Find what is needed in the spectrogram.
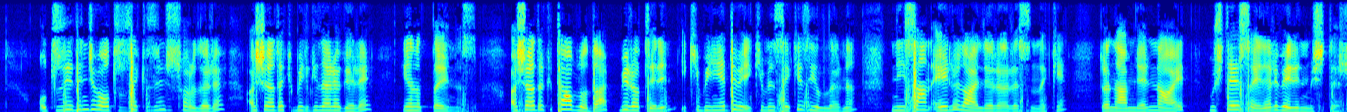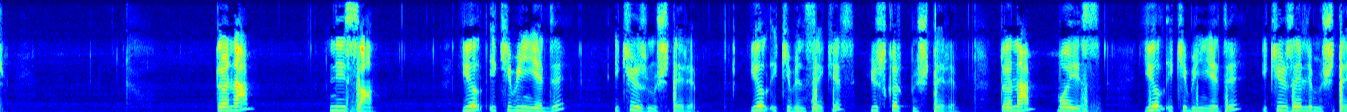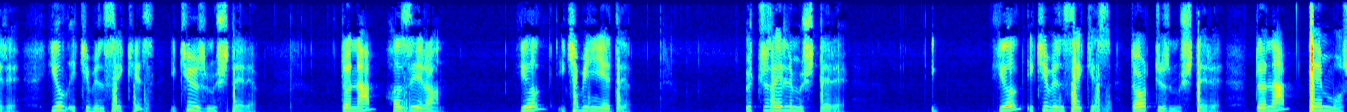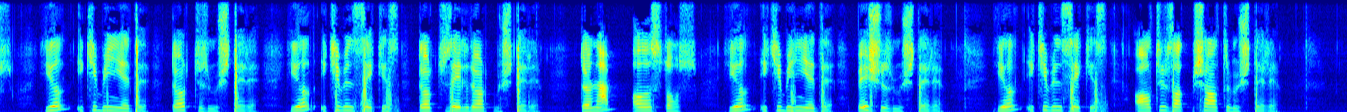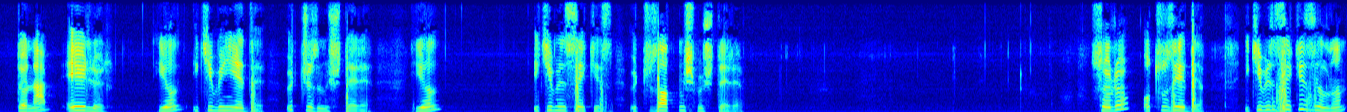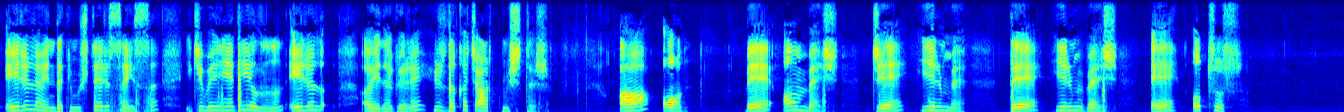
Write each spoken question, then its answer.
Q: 2008 yılının Eylül ayındaki müşteri sayısı 2007 yılının Eylül ayına göre yüzde kaç artmıştır?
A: Yanıt Ceyhan 20.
